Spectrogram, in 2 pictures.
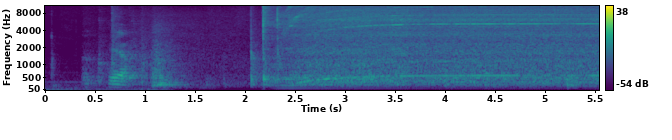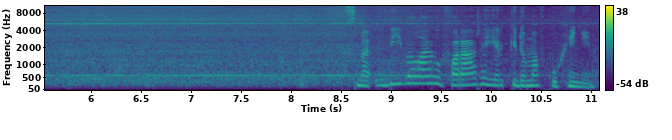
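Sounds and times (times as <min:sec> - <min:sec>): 
speech: 0:00.6 - 0:01.1, 0:08.7 - 0:11.0
vacuum cleaner sucking up broken glass: 0:02.2 - 0:11.0.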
